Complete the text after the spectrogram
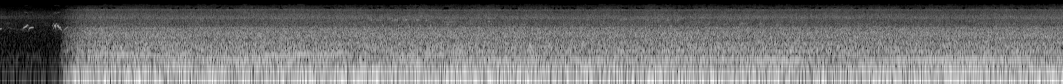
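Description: A propeller plane's engines drone loudly and steadily from inside the cabin.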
